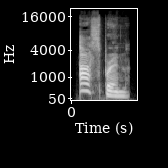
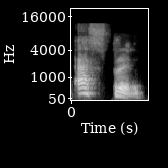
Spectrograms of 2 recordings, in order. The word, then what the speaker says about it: aspirin: okay 8.12 shopping list aspirin when you hear aspirin you'll notice two wobble sounds okay aspirin if you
